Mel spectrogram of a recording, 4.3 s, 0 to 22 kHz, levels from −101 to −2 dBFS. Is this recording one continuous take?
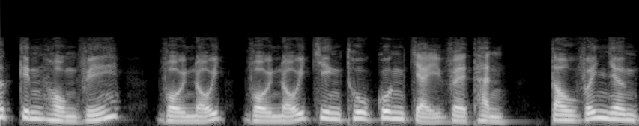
no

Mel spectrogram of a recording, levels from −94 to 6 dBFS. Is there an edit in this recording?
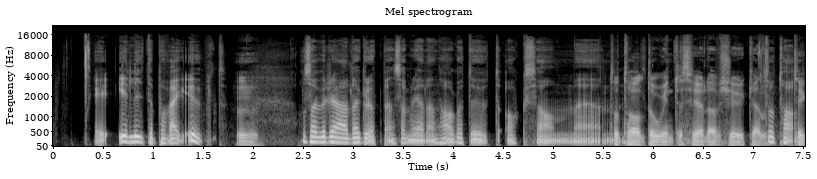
no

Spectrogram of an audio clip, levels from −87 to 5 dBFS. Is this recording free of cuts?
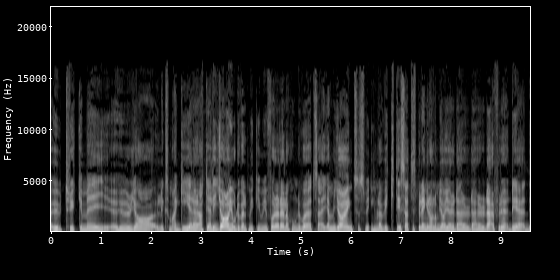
no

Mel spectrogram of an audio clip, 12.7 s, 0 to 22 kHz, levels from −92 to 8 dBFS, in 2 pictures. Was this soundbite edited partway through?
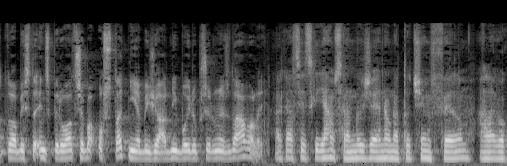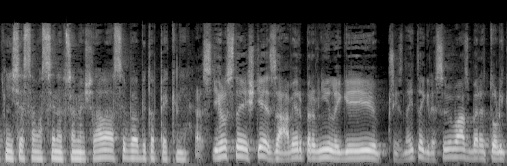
no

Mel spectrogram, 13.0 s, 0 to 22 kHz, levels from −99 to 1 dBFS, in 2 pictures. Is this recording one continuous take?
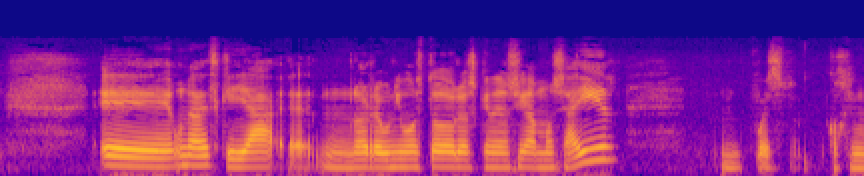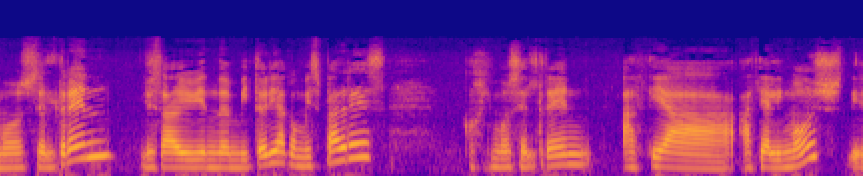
no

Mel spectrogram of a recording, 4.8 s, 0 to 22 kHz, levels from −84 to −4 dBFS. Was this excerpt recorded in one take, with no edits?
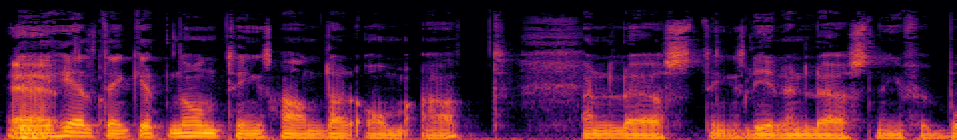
no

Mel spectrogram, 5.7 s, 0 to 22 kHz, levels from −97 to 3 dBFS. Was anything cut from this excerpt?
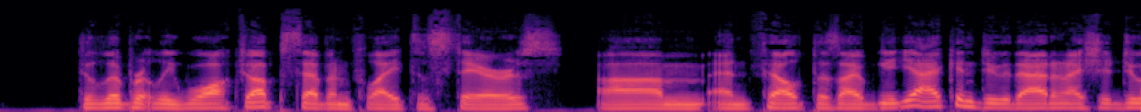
yes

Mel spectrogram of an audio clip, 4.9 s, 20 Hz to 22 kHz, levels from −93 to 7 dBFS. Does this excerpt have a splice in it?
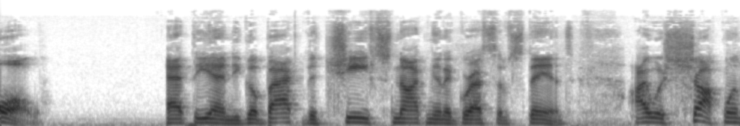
yes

